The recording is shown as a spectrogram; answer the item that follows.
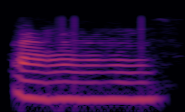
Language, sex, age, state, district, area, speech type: Bengali, male, 18-30, West Bengal, Darjeeling, rural, conversation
